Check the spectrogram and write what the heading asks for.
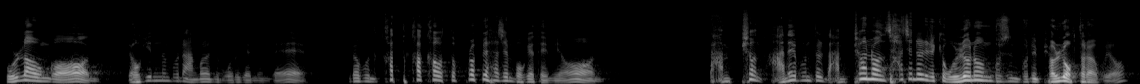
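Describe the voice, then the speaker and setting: A man's voice: medium pitch, sing-song, brisk, mellow. A male pastor delivering a conversational sermon, asking the congregation rhetorical questions and acting out dialogue examples. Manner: acts out parent-child dialogue examples. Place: church sanctuary. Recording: long reverb of a church sanctuary.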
